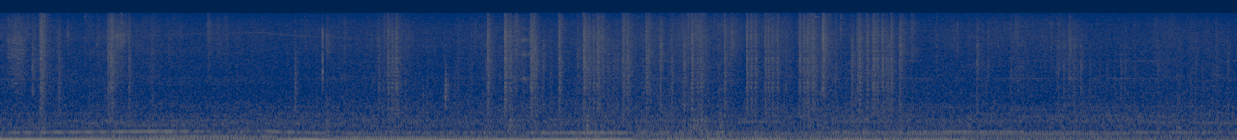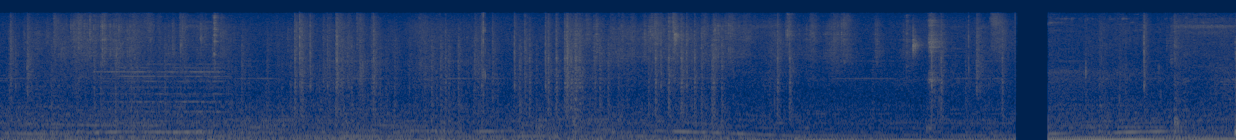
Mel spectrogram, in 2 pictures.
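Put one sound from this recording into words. A bus engine rumbles and whines, shifting pitch as the bus speeds up and slows down.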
